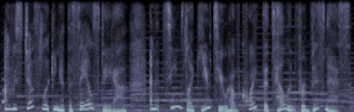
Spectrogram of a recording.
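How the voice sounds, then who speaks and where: Game mentor, adult woman, playful and self-assured, mid-range voice with lively, teasing inflection. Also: medium pitch, brisk, music in the background. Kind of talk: video game cutscene voice acting.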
